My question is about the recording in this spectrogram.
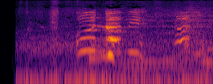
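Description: Young children's high-pitched shouts and squeals: a few short calls bunched together, the loudest about a second in.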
